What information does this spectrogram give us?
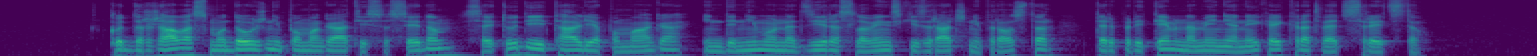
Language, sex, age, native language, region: Slovenian, male, 18-29, Slovenian, Central Slovenia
